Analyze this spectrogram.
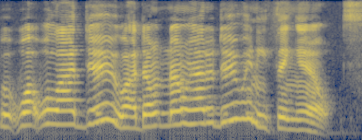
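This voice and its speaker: A woman puts on a character voice, pitched high with very wide swings. She keeps a moderate pace. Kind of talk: bedtime story. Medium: read story. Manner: theatrical, hammy.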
